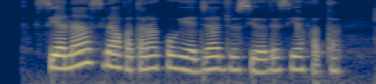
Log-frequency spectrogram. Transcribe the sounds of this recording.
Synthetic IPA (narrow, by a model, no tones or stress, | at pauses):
sianasiɾafataɾakoɣead͡ʑad͡ʒusiɔðɛsiafata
